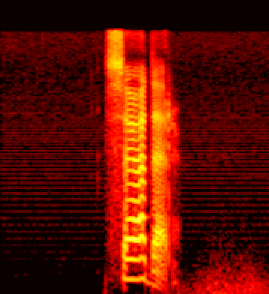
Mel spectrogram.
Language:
Swedish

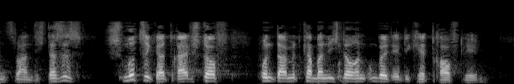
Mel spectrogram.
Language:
German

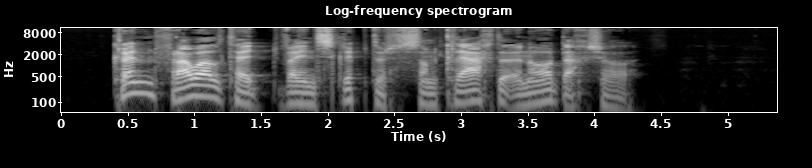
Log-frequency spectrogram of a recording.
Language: Manx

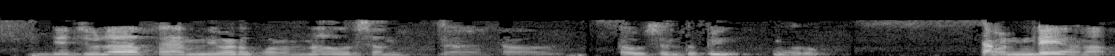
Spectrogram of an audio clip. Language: Tamil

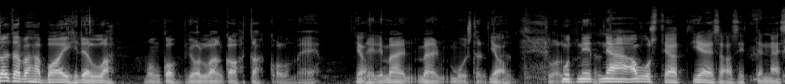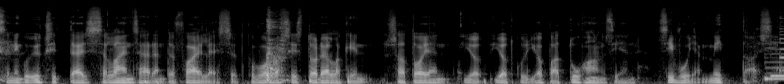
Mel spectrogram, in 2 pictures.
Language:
Finnish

